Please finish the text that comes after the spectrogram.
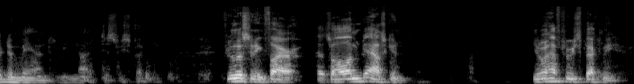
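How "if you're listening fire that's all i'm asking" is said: calling out. Real, not acted. Calls out to someone called fire.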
